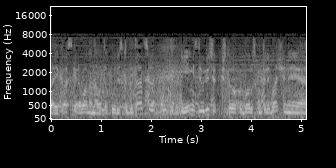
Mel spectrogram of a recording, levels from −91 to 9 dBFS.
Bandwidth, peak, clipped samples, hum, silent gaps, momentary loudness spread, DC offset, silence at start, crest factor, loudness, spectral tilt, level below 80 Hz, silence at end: 8.2 kHz; -8 dBFS; under 0.1%; none; none; 2 LU; under 0.1%; 0 s; 14 dB; -22 LUFS; -4.5 dB/octave; -48 dBFS; 0 s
